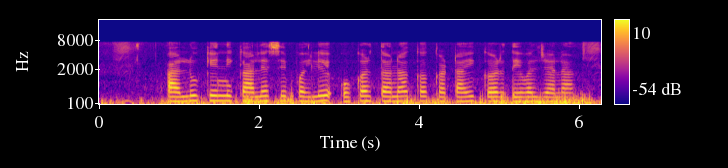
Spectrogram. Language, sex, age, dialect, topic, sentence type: Bhojpuri, female, 18-24, Western, agriculture, statement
